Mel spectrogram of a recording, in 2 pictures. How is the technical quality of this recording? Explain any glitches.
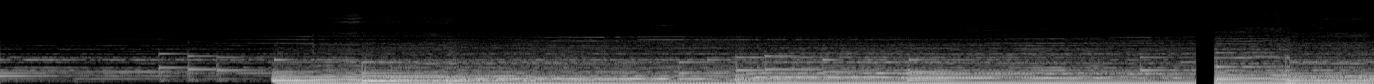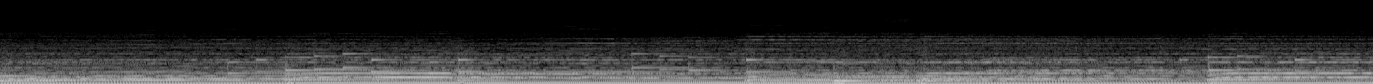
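There are two linked glitches around the 12-second mark. The rest of the recording is not assessed here.

At 11.96 s there's a playback stall. The sound cuts out mid-flow for about 188 ms, until 12.14 s, then resumes. The player most likely ran dry of data or had its thread blocked, so output went silent until it recovered.

From 12.14 to 12.90 s comes catch-up at higher speed. The player rushes through its backlog at 1.25x, resampling as it goes, so pitch jumps up by about four semitones. Then everything snaps back to normal speed once the lost time is recovered.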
